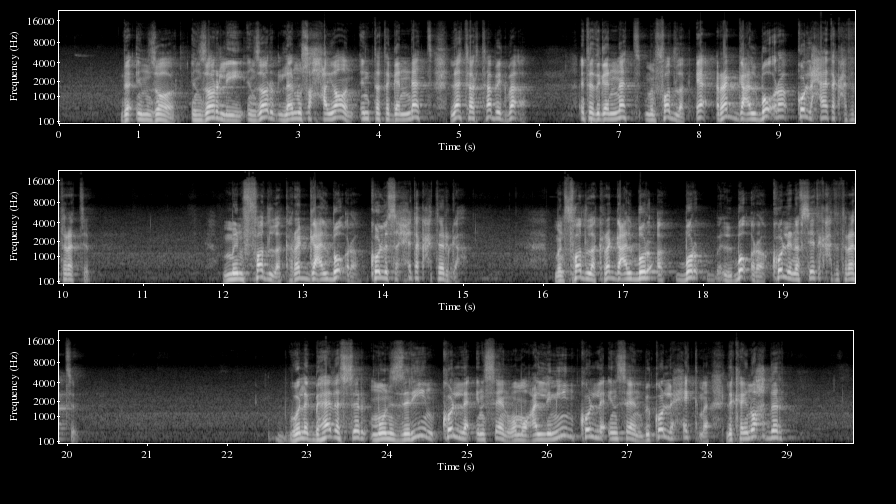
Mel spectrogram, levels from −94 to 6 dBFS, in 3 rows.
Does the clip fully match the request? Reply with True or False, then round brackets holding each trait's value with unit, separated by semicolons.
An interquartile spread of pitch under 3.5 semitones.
False (4.5 semitones)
